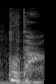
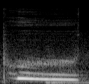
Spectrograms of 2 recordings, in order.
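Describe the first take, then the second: First: It is said in an angry tone. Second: It is said in a very sad tone.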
